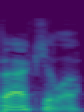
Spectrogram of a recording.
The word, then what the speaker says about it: Bacula: And then on the server side, there's an application called, it rhymes with Dracula. It's called Bacula.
